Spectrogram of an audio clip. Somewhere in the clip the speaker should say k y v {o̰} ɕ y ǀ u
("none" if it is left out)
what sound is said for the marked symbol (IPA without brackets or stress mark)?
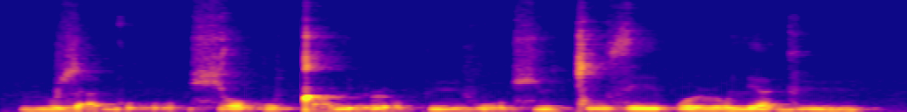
o̰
